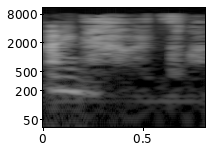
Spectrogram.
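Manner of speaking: soft, quiet whisper under the breath.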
